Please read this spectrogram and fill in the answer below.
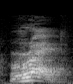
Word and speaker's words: red: 아 이렇게 발음이 되는데 음절의 시작할 때는 항상 red 입술이 이렇게 나오고 나서 red, red, red 이렇게 해서 발음이 돼요.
